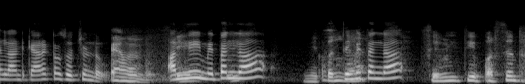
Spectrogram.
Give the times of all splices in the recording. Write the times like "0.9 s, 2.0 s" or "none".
4.2 s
